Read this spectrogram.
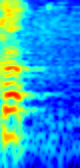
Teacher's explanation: इसमें अघोष जो कि का है, क्योंकि का अगर उच्चारण करेंगे तो क बहुत कम सांस का प्रयोग किया जाएगा और स्वर तंत्रियां इसमें झकृत नहीं होती हैं, तो इसलिए ये अघोष वर्ण है।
